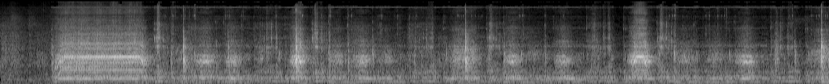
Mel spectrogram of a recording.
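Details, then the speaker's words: Brand-new Cricut Maker on first use, cutting a loaded mat: a quiet whir with irregular soft knocks about every second as the carriage moves back and forth. Source of the knock unknown. "I'm going to load my mat that's the noise so it continues to make this noise throughout the video that I'm making for you"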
